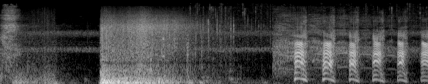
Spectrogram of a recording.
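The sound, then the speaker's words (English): Magical fiery blasts explode nearby structures: one sudden, loud crackling boom that decays over a second or so, followed by a run of six short calls, each falling in pitch. “demonstrated his magical aptitude by exploding nearby structures with fiery blasts.”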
